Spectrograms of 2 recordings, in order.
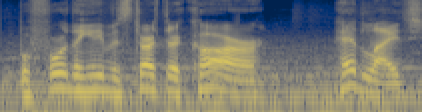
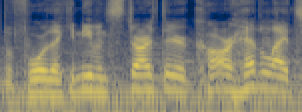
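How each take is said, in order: First: There is a clear pause after car. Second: It runs on with no pause after car. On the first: Headlights appear from elsewhere. The speaker calls it right. "I'm going to read this as if there were punctuation to it" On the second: The car's headlights are meant. The speaker calls it wrong. "No punctuation"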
